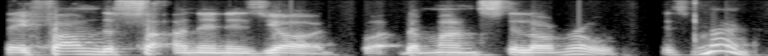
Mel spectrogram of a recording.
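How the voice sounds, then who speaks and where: A man's voice: medium pitch, normal speed, mellow, a little hiss or hum. A man telling a story in street slang on a live-stream debate, repeating words as he goes. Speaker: panel guest. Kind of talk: casual debate chat. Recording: dull lo-fi live stream audio.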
